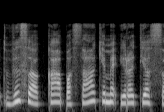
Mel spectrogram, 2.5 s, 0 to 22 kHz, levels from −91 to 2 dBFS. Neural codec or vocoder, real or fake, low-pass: none; real; 9.9 kHz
